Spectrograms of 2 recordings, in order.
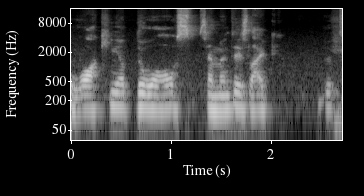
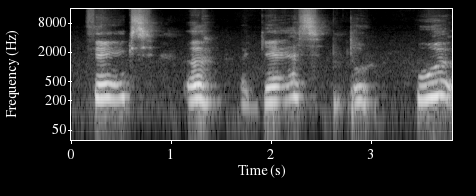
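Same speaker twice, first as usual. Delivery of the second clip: put-on high, slow sobbing child voice, words through sobs; 7 semitones higher, 6 dB louder than usual. Voicing a sobbing kid thanking the rescuers: sobbing child voice. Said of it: "the kid is sobbing".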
